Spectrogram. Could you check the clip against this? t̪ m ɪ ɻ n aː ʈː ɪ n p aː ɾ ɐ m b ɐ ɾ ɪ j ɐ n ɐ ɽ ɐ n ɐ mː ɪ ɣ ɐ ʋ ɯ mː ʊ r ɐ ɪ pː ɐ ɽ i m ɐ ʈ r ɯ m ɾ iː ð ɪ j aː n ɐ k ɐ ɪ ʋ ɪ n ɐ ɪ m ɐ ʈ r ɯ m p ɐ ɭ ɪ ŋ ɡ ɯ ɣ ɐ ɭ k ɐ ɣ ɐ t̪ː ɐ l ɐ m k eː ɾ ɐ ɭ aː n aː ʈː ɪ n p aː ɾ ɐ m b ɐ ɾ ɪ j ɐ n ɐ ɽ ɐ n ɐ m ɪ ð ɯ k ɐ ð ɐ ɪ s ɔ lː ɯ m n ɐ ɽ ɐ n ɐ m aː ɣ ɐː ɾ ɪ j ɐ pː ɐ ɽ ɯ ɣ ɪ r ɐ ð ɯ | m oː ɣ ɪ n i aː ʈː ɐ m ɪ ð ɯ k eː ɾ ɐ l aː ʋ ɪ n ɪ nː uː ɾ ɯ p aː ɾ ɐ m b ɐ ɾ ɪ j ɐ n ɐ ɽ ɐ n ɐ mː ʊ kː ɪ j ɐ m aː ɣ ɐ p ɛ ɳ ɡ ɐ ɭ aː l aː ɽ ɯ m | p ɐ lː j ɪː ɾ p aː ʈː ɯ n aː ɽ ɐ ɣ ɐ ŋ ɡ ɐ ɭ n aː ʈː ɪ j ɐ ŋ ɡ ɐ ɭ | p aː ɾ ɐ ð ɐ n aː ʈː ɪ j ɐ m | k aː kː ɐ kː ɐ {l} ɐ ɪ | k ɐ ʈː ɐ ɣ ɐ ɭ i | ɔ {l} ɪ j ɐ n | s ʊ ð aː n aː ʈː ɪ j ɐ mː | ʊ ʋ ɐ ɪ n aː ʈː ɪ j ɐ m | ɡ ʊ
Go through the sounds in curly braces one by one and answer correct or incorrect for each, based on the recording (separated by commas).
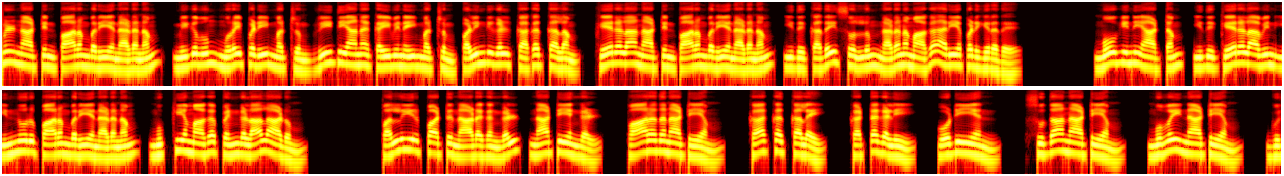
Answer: correct, incorrect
